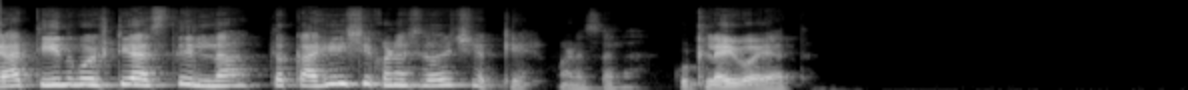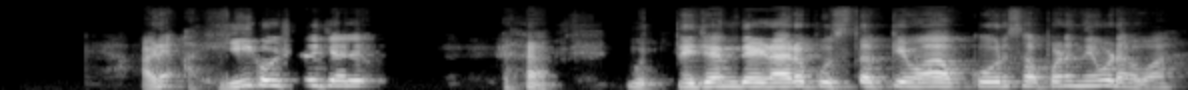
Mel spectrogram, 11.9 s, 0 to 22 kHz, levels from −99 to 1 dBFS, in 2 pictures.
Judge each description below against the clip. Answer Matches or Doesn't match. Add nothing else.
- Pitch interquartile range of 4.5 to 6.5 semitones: Matches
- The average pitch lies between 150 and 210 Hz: Matches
